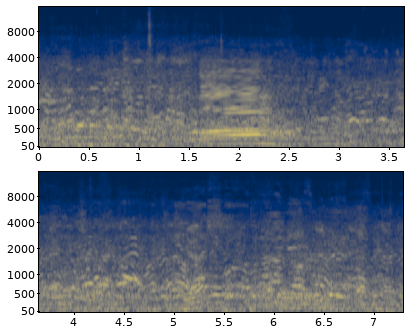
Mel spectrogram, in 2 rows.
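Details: Calves for sale at a cattle market in 2023; one drawn-out, steady moo near two seconds, rising out of dense, constant crowd chatter and market noise.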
